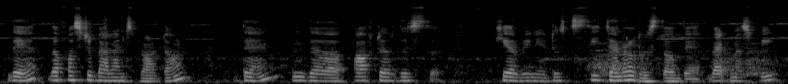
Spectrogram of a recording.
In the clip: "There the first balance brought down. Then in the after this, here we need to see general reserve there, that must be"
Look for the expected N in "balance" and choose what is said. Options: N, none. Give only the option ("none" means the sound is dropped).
N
